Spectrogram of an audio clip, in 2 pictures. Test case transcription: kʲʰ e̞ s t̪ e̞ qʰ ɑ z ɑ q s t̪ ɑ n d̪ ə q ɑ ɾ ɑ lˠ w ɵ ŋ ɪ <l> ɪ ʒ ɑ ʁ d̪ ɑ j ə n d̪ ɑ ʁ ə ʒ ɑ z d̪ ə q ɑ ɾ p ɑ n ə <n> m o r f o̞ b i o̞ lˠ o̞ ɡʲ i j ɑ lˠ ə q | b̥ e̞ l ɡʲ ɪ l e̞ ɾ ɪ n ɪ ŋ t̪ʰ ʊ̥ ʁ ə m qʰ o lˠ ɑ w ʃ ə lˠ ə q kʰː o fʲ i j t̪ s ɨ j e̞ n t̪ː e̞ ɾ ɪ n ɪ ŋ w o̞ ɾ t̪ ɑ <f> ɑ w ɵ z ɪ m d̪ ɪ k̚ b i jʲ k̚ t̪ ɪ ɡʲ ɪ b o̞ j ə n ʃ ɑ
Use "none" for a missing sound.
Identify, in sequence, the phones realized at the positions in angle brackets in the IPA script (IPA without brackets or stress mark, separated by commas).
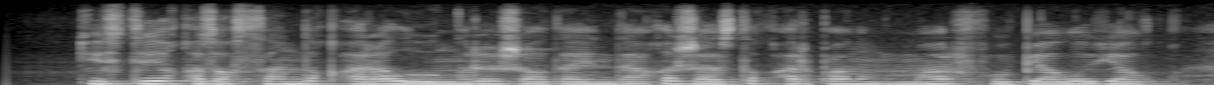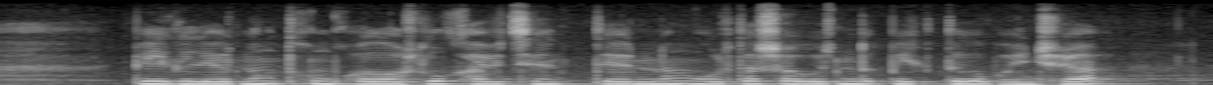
ɾ, ɴ, ʃ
